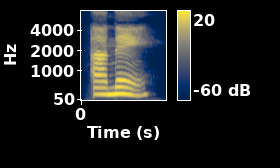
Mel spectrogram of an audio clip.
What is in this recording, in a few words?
"Ane", Korean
